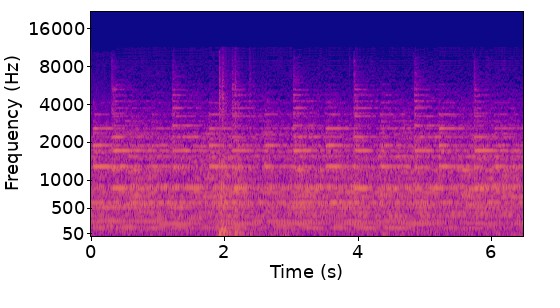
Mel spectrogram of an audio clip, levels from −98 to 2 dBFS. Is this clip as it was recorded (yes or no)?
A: yes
